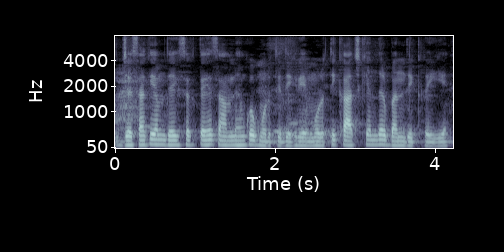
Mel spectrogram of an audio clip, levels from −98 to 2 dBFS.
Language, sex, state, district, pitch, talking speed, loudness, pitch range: Hindi, male, Bihar, Muzaffarpur, 115 Hz, 285 wpm, -27 LUFS, 105-125 Hz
